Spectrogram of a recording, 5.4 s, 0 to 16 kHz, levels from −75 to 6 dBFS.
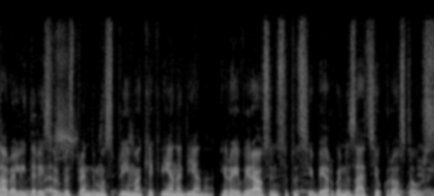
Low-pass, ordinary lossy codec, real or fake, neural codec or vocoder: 14.4 kHz; AAC, 64 kbps; fake; vocoder, 44.1 kHz, 128 mel bands every 512 samples, BigVGAN v2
